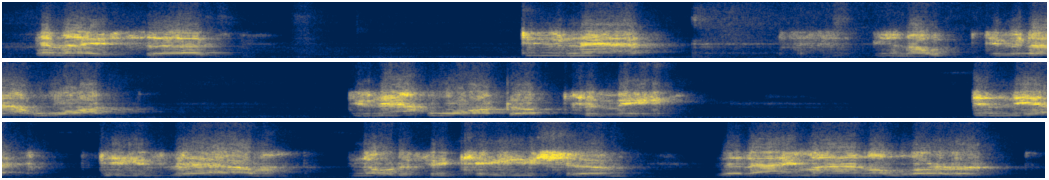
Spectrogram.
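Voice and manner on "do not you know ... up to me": male-style man voice. Retelling warning someone not to walk up, in a loud man voice. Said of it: "I used my my loud, loud man voice".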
